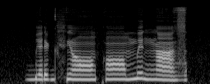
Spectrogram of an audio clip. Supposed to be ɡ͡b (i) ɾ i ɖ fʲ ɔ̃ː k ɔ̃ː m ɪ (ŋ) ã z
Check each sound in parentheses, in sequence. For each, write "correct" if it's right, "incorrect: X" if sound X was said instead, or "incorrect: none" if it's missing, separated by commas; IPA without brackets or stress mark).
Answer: incorrect: ɪ, correct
